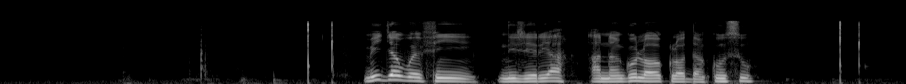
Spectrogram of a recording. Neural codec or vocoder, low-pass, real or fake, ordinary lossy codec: none; none; real; none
